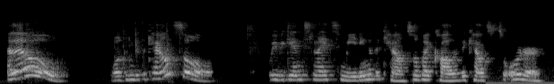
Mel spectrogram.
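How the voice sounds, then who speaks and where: A woman's voice: mid-range voice, lively intonation, brisk, highs cut off. A woman hosting a live talk show podcast, opening the show and introducing the panel.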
